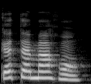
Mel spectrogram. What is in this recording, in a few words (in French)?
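"catamaran", French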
